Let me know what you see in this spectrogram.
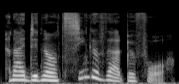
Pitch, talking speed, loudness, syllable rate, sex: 205 Hz, 265 wpm, -17 LUFS, 6.3 syllables/s, female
